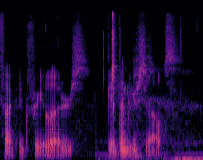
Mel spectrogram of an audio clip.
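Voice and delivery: soft whispered aside.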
